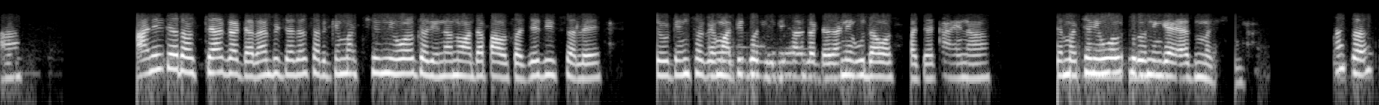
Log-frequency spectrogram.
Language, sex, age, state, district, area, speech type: Goan Konkani, female, 30-45, Goa, Quepem, rural, conversation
